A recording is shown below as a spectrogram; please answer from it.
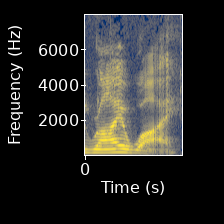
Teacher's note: what linguists would call a dark L, a word like railway, which might be Riaway, so that the L almost disappears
